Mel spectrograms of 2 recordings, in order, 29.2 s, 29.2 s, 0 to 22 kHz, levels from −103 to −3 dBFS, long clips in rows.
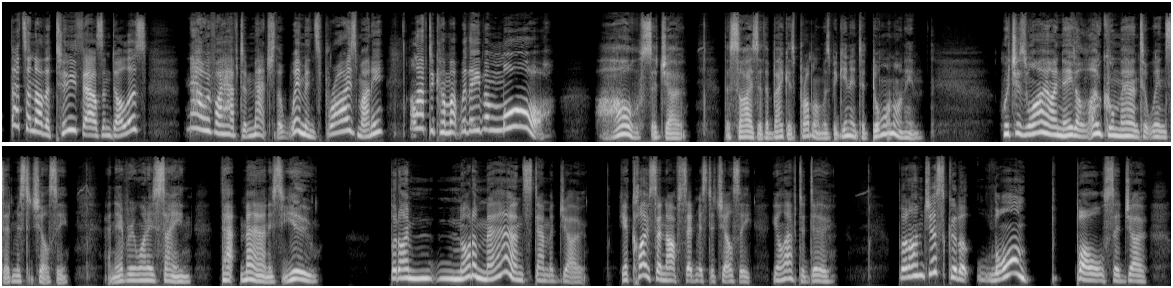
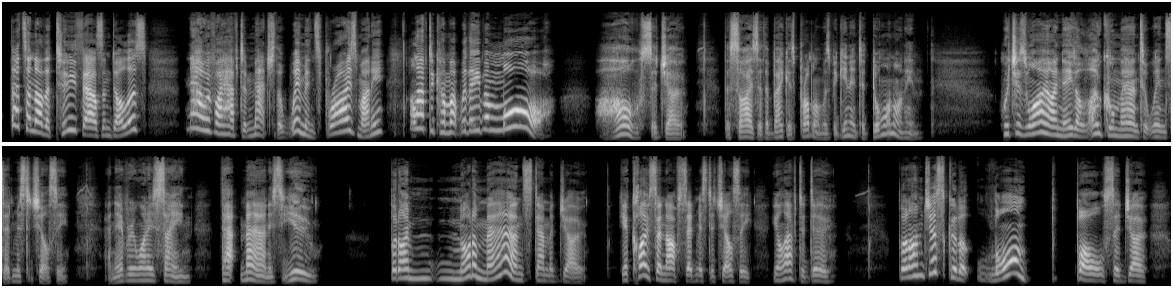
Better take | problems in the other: first | thin; very; fading below 950 Hz

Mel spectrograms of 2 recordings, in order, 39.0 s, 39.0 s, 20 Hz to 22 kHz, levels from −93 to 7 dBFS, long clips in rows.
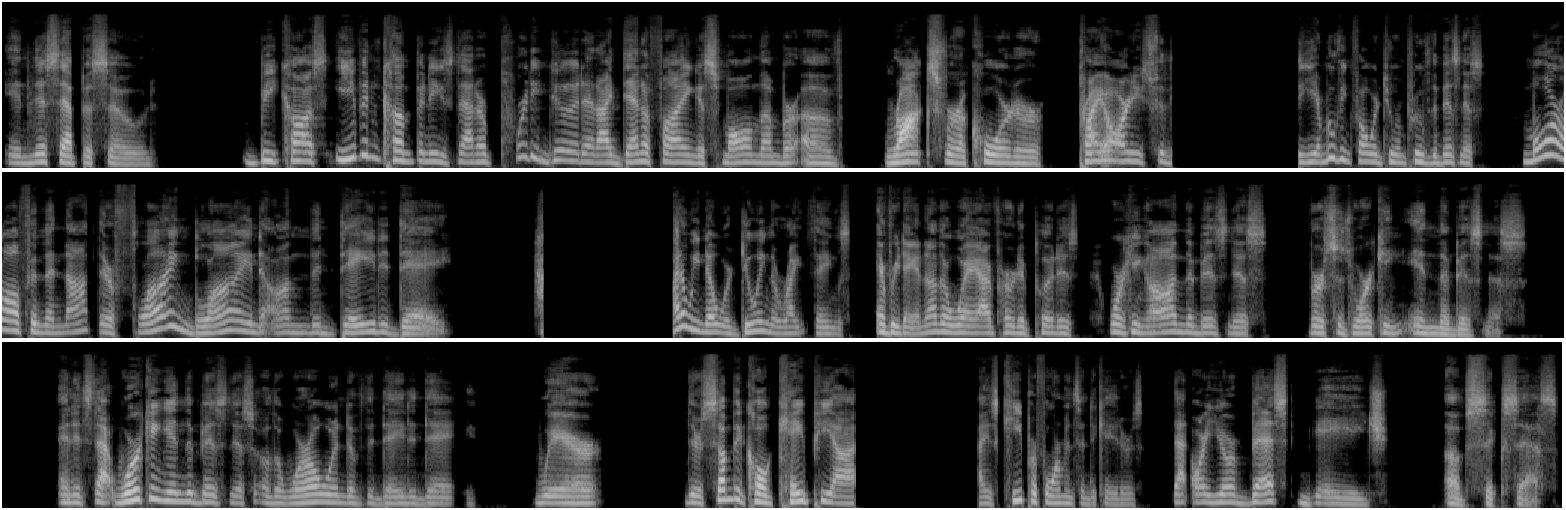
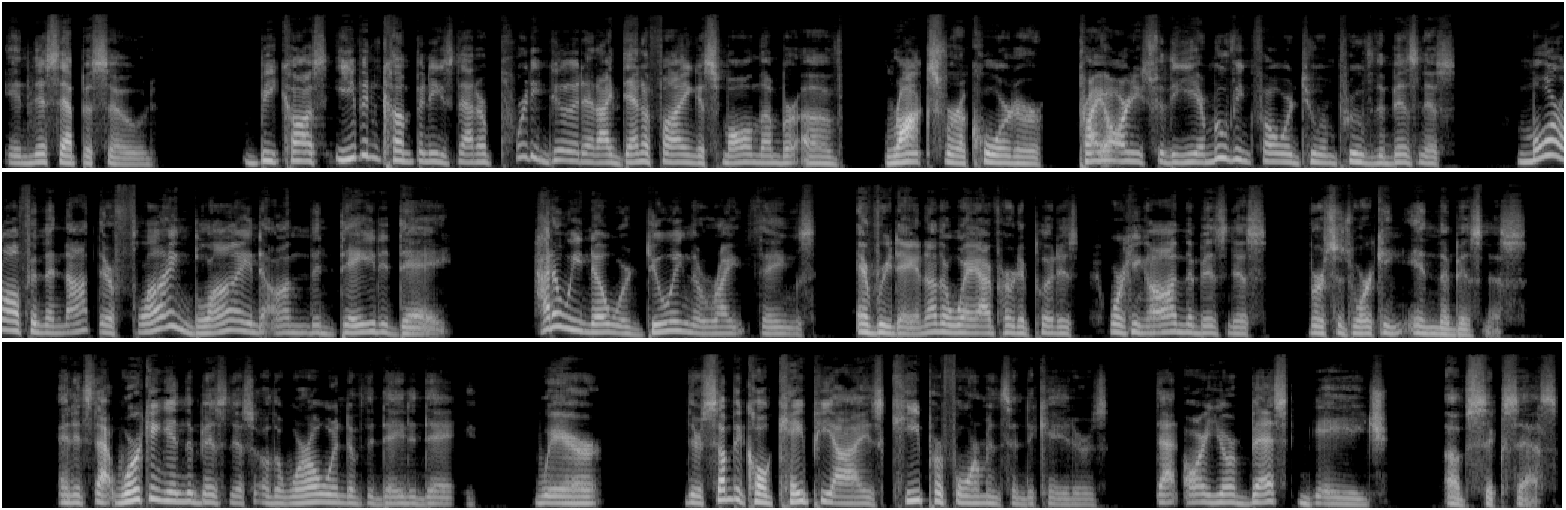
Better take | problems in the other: second | audio freezing; at 10 s for 1 s, at 18 s for 1 s and at 33 s for 1 s

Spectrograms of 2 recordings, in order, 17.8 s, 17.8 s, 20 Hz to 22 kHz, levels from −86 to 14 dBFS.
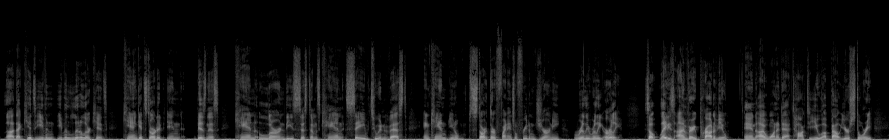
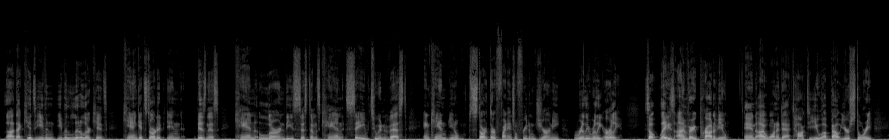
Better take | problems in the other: neither | low rumble; faint; throughout; 20 dB below the speech; the same in both

